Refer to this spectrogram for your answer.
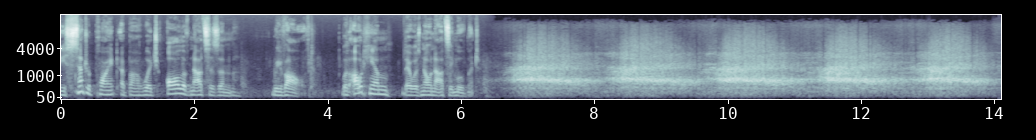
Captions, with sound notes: the center point about which all of Nazism revolved. Without him, there was no Nazi movement. [crowd chanting "Heil"]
